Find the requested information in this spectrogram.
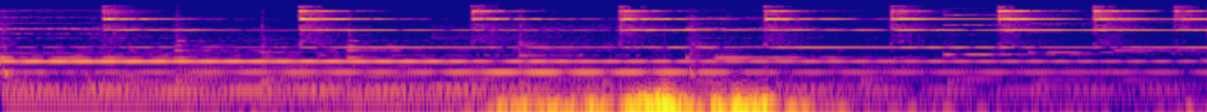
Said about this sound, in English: This story is for my grandma, for myself, and lastly, it's a tribute to that early morning great bell, ringing in a fresh day and a chance to begin again anew.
